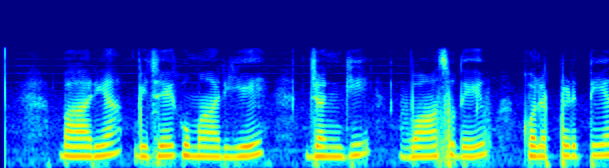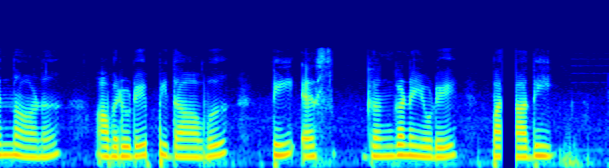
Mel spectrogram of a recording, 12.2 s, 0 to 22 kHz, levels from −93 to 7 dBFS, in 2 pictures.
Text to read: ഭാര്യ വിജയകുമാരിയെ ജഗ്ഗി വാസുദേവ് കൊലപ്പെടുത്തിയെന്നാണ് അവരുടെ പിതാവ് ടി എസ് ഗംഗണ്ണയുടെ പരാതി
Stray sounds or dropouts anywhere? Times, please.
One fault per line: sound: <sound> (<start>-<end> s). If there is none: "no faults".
sound: dropout (11.1-11.2 s)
